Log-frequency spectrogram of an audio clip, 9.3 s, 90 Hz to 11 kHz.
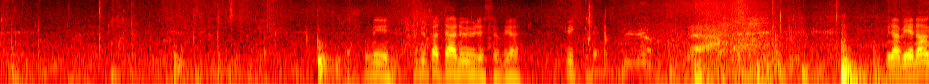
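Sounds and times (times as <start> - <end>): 
steady wind: 0.0 - 9.2
water lapping: 0.0 - 9.2
speech: 3.2 - 7.7, 8.8 - 9.2
rowed motorboat hull scraping and knocking as dragged onto the shore: 5.6 - 9.2.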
